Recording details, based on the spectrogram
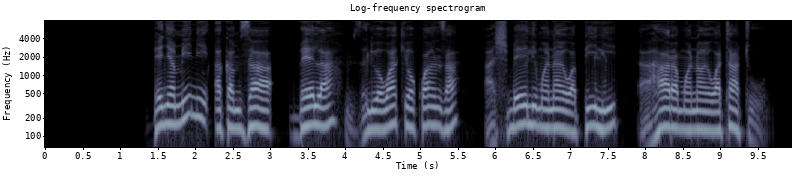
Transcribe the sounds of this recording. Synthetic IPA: bɛɲaminiakam̩zaː | bɛlam̩zaliwawakɛwakwanza | a̰ʃɓɛlimwanawɛwapili | a̰ɦaɾamwanawɛwatatṵ

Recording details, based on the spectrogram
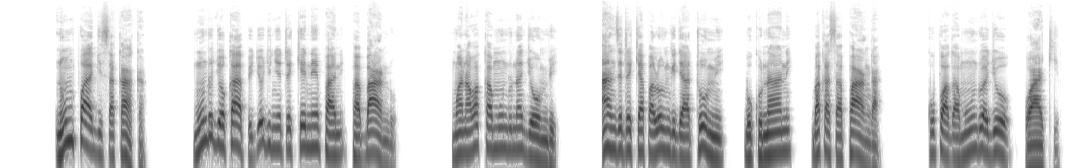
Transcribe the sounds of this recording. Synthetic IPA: num̩pwaɡisakaka̰ | munduɟɔkapiɟɔɟuɲɛtɛkɛnɛpanipabandu | mwanawakamundunaɟɔmbi | aɲd͡ʒɛt̬ɛkiapalɔŋɡiɟaːtumi | bukunani | bakasapaŋɡa̰ | kupwaɡamunduaɟɔ | wa̰kʰi

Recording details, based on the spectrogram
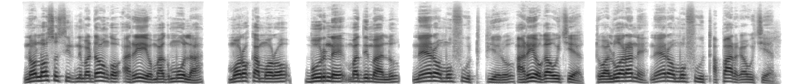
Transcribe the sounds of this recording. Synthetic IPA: nɔlɔsɔsiɾnɪmadɔŋɡɔʔaɾɪjɔmaɡmʊla | mɔɾɔkamɔɾɔ | boɾnemad̪ɪmalonɛɾɔmofutpjeɾoaɾɪjɔɡaʊt͡ʃɪɛ̰ltɔalwɔɾanɛnɛɾɔmofutaparɡaʊt͡ʃɪɛ̰l

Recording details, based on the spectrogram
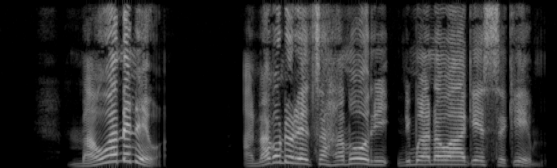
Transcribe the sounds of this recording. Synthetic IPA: mauamɛnɛwa̰ | a̰nakɔndɔɾɛt͡saɦamɔɾindimwanawakɛsɛkɛːmu

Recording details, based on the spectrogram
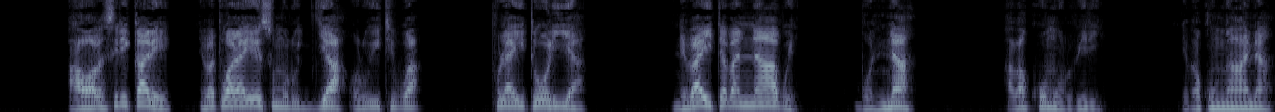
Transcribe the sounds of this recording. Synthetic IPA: awoaβasiɾikale̞ | neβatwaːlaje̞sumuluɟːao̞lwitiβwa | pulaito̞ːlija | neβajitaβanːaːβwe̞̰ | βo̞nːa | βakʰuːmo̞ːluβiɾi | neβakuŋːaːna

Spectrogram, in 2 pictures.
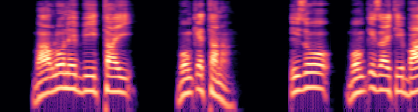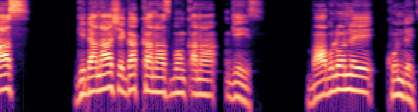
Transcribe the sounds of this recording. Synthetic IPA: baːbʊloːnɛbiːt̪ːɐj | bɔŋkʼːɛt̪ːɐnɐ̰ | ʔɪzɔ | bɔŋkʼːɪzɐjt̪ɪbaːs | ɡɪd̪ɐnaːʃɛɡɐkːɐnaːs̬bɔŋkʼːɐnɐɡḛːs | baːbʊloːnɛkʊnd̪ɛt͡s

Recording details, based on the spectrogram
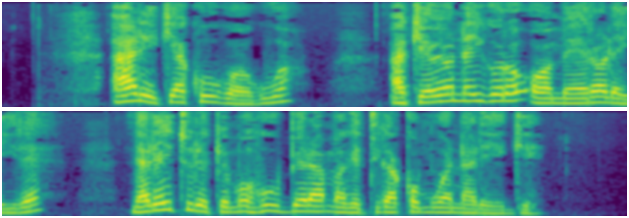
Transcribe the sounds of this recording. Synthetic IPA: aɾekeakuːɣɔːɣwɔ | akeɔjɔnaiɣoɾoʔɔmɛːɾɔɾɛiɾɛ | naɾeituɾekemoɦuːbeɾamaɣetiɣakomwɔnaɾeːɡe

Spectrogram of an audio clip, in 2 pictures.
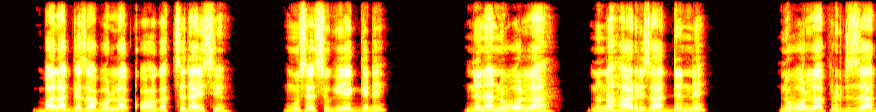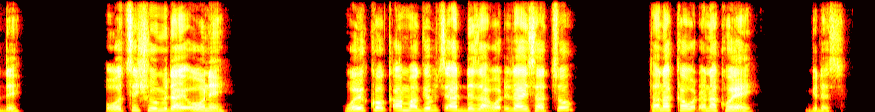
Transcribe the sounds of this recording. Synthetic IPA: bɐlɐɡɛzabɔlːɐkʼɔhɐɡɐt͡sːɪd̪ɐjsːɪ | mʊs̬ɛsʊɡɪjɛɡːɪd̪ɪ | nɛnɐnʊbɔlːɐ | nʊnɐɦaːɾːɪzaːd̪ːɛnːɛ | nʊbɔlːɐpɪɾd̪ɪzaːd̪ːɛ | o̞ːt͡sːɪʃuːmɪd̪ɐjo̞ːne̞ː | wɔjkːɔkʼɐmːɐɡɪbt͡sʼːɪɐd̪ːɛzɐwɔɗɪd̪ɐjsːɐt͡sːɔ | t̪ɐnɐkːɐwɔɗɐnɐkɔjɐj | ɡɪd̪ɛs

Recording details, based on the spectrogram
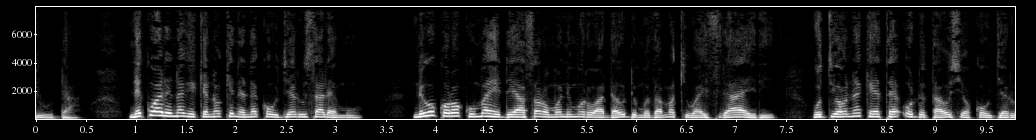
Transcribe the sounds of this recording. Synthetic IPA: uda | nekwaɾenaɣekɛnɔkenɛnɛkoud͡ʒɛɾusaɾɛmu | neɣokoɾwɔkumahedejasɔɾɔmɔnimoɾowadaudimoðamakiwaisiɾaeɾi | ɣotiɔnɛkɛtɛʔodotaoɕjɔkoud͡ʒɛ

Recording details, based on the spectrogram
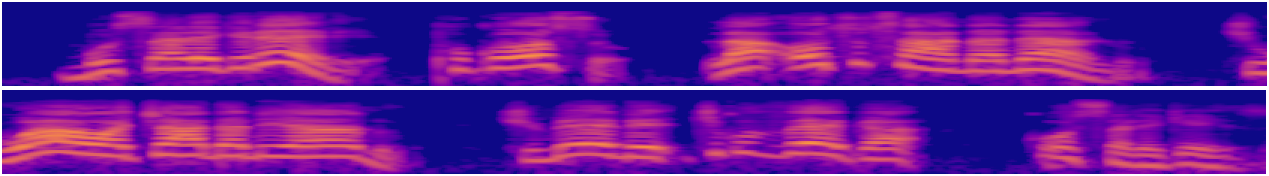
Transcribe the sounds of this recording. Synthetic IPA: musalɛk̬ɛɾɛɾɛ̰ | pʰɔkɔsɔ̰ | laʔɔt͡sʰut͡sʰanananu | t͡ʃiwawat͡ʃaːɗanianu | t͡ʃimɛnɛt͡ʃikuvɛka | kɔsalɛkɛːza

